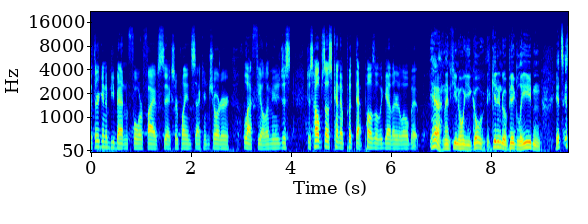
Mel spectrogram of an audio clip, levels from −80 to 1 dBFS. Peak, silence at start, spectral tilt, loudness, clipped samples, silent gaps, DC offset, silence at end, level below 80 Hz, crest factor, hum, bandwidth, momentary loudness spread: -6 dBFS; 0 s; -4 dB/octave; -30 LUFS; under 0.1%; none; under 0.1%; 0 s; -62 dBFS; 24 dB; none; 15.5 kHz; 10 LU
